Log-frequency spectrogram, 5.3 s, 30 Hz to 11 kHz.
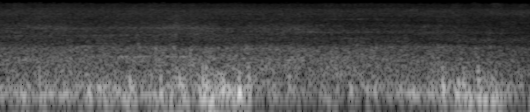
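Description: JR Central 315 series electric commuter train pulling out and rolling past close by, a steady run of motor and wheel noise on the rails. The sound drops off at the very end as the last car goes by.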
